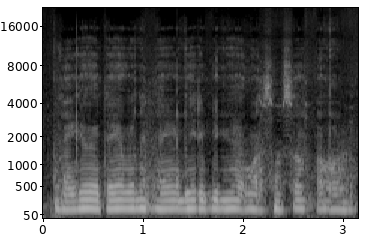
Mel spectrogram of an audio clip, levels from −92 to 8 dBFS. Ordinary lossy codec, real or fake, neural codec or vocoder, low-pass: none; fake; codec, 44.1 kHz, 1.7 kbps, Pupu-Codec; none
